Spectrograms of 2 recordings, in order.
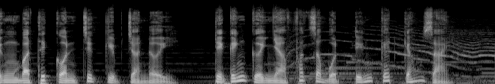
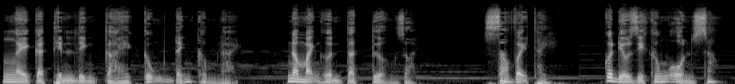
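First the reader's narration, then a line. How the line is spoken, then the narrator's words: Harsh gritted voice. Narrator (Vietnamese): Ông ta gằn giọng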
